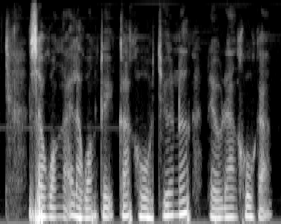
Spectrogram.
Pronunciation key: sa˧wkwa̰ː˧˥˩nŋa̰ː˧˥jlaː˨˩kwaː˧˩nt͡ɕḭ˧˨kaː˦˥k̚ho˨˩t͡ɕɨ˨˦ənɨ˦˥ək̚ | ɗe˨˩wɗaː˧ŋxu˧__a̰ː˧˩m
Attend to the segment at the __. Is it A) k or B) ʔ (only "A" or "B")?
A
